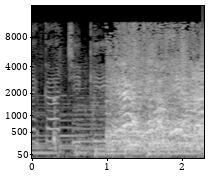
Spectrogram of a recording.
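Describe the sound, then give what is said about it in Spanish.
A dense wash of crowd chatter fills a busy, crowded live venue in San Miguel, many overlapping voices swelling in after a brief quieter moment, loud with no single voice standing out. “con el sonido, porque bueno, era un lugar donde había mucha gente y el móvil en vivo tiene esto, ¿viste?”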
